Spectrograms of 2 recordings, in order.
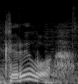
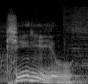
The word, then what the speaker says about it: Кирило: згідно з російською вимовою не Микита а нікита не Кирило а Кіріл не Данило А даніла чи Даніїл без сумніву батьки мають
